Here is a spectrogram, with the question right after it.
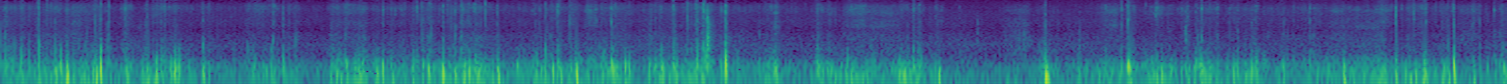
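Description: Fingertips of both hands, with short glittery painted nails, tap rapidly across an assembled flat cardboard jigsaw puzzle of colorful houses. The result is a dense run of dull, low, muffled taps with a faint crackly texture, each one dying away almost instantly. A few sharper nail clicks stand out now and then.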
